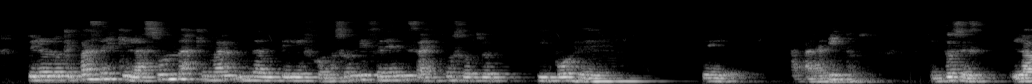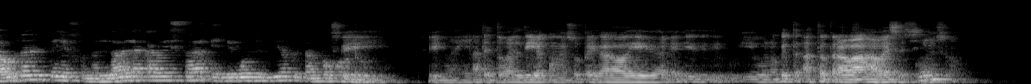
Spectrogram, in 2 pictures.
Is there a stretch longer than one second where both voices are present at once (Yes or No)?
No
